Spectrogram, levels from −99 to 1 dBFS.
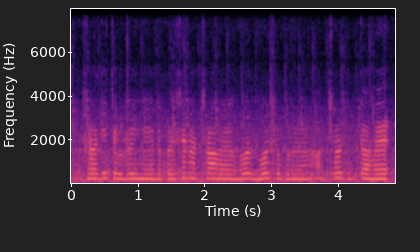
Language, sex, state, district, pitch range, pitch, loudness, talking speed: Hindi, female, Andhra Pradesh, Anantapur, 215-230 Hz, 220 Hz, -31 LUFS, 135 wpm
